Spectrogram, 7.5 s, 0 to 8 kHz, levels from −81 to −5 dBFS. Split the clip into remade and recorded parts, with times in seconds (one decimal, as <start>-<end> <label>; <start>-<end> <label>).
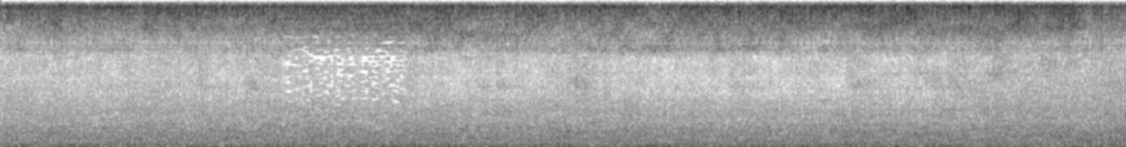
0.0-1.9 remade; 1.9-2.7 recorded; 2.7-7.5 remade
